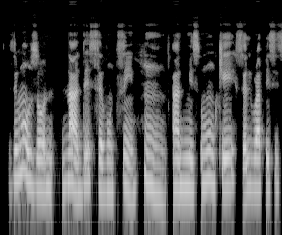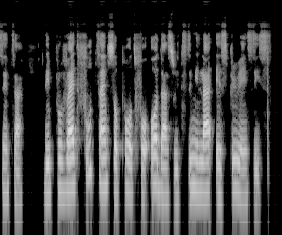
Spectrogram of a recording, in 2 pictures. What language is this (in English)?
Nigerian Pidgin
